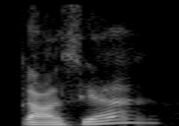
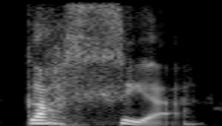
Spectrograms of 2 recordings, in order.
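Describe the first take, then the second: First: The middle consonant is a soft buzzing sound. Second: The middle consonant is a strong hissing s. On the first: The speaker calls it wrong. "it's not Gazia" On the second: The speaker calls it right. "You have to really pronounce that S"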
